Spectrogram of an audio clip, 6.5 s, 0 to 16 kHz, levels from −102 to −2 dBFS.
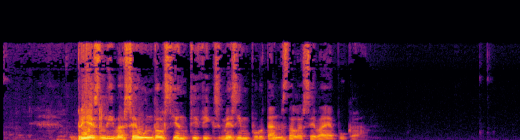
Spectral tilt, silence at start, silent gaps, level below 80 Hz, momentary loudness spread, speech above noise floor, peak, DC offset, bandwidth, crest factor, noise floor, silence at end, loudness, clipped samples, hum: -5.5 dB/octave; 0.85 s; none; -56 dBFS; 13 LU; 64 dB; 0 dBFS; under 0.1%; 11.5 kHz; 18 dB; -79 dBFS; 2.05 s; -16 LUFS; under 0.1%; none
